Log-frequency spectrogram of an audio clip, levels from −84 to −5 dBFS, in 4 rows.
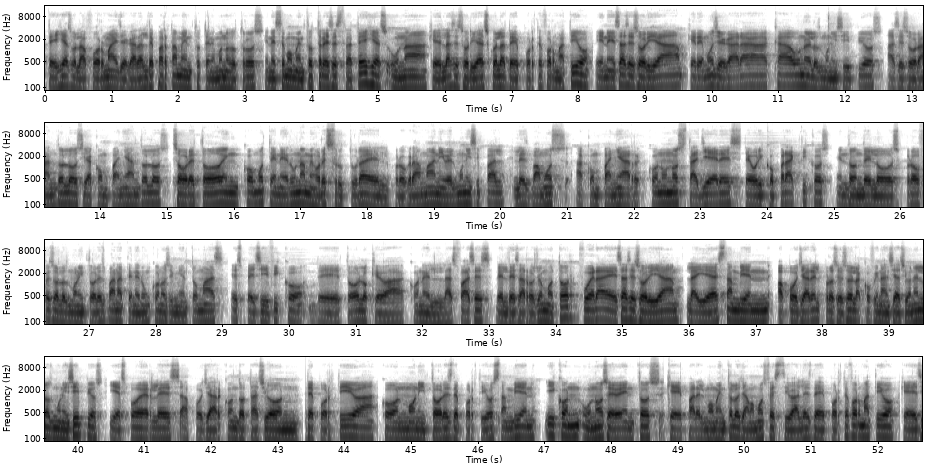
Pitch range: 90-105 Hz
